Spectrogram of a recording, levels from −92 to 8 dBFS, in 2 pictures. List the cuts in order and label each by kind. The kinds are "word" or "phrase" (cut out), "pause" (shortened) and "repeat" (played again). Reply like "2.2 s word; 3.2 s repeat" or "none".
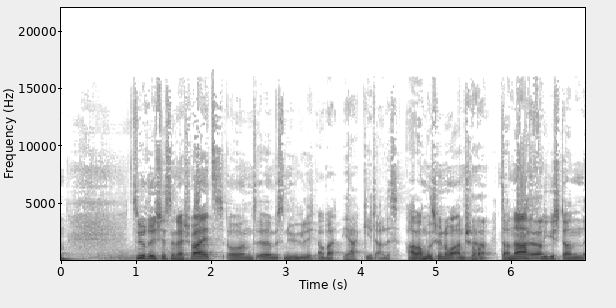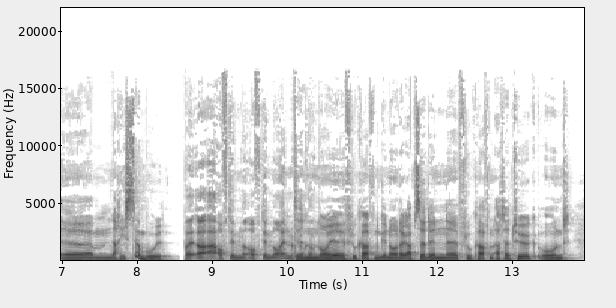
5.8 s pause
